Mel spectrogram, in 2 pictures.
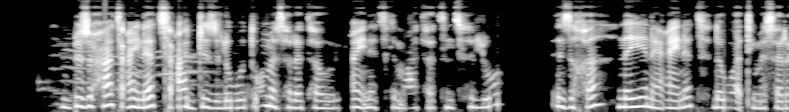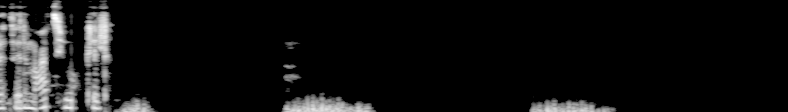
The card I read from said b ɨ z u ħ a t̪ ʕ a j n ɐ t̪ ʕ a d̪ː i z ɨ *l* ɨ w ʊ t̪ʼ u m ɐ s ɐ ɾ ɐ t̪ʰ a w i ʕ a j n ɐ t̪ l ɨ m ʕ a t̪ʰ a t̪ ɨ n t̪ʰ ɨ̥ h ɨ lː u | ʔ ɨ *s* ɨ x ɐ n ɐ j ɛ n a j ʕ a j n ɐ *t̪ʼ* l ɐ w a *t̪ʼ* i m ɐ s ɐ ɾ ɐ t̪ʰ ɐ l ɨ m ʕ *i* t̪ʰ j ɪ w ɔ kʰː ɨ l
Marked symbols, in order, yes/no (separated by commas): yes, no, no, yes, no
